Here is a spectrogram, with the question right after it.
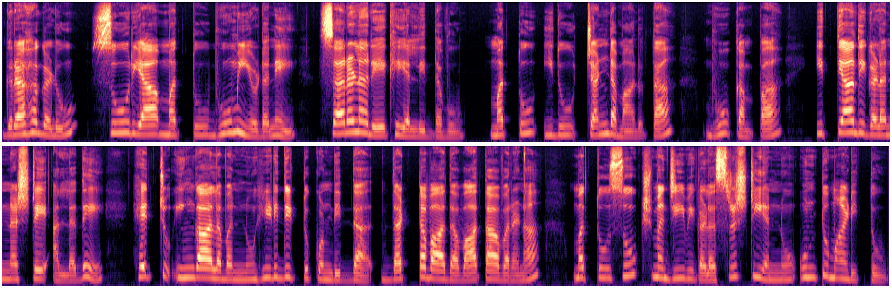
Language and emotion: Kannada, neutral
